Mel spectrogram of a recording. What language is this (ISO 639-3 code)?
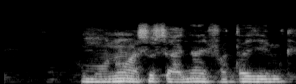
kin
